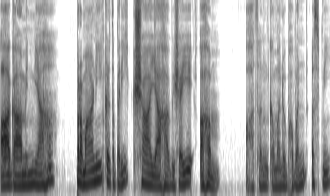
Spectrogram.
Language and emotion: Sanskrit, fearful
